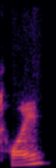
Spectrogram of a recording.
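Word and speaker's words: Táin: There's a book called the it looks like the tain t i n, but it's pronounced twine.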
